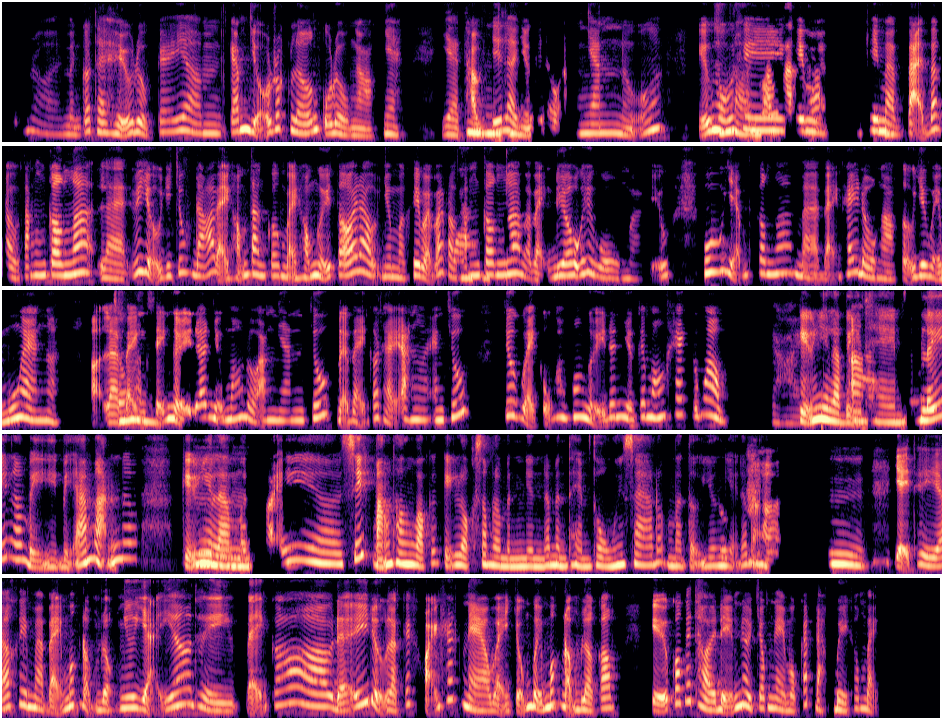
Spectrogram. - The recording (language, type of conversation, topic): Vietnamese, advice, Làm sao để giữ kỷ luật khi tôi mất động lực?
- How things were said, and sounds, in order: tapping; other background noise; unintelligible speech; laughing while speaking: "vô"; laughing while speaking: "rồi"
